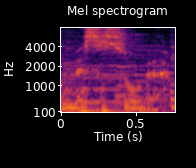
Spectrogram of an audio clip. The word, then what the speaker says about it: Mississauga: It's the University of Toronto in Mississauga.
